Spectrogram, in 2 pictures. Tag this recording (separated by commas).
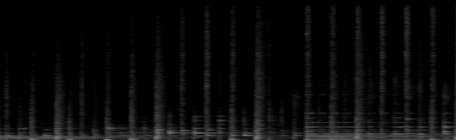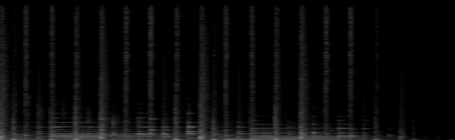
Music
